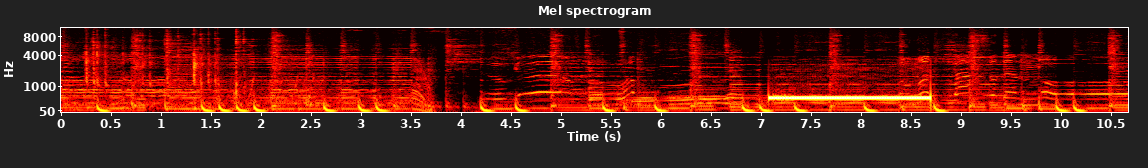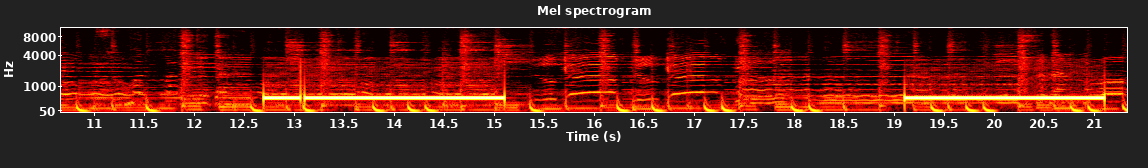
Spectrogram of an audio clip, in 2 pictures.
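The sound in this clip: A phone call to a business number is dialed and rings: quick keypad clicks lead into three long, steady ringback tones spaced a few seconds apart.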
